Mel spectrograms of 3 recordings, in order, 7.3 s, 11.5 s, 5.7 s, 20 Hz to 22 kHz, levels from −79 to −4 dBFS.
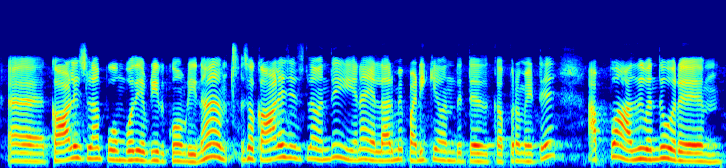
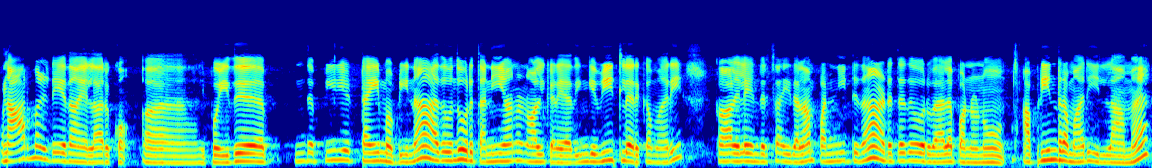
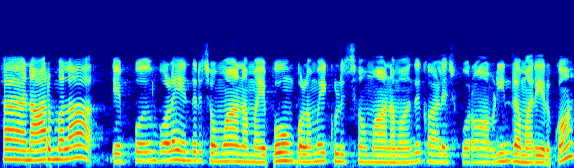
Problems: none marked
